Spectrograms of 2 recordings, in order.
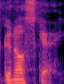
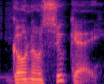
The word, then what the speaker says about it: Gonosuke: So, but his name is Gonosuke. But when you look at it, an American person looking at that word might pronounce it Gonosuke.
